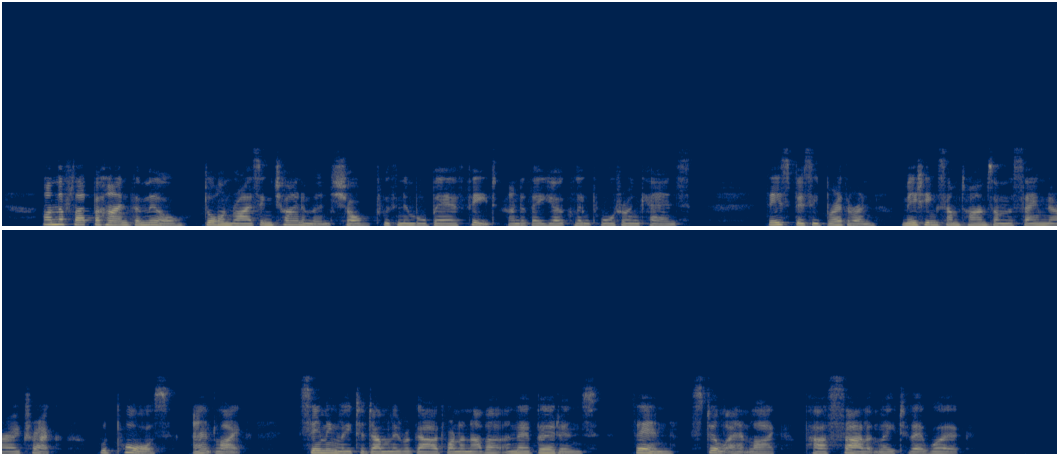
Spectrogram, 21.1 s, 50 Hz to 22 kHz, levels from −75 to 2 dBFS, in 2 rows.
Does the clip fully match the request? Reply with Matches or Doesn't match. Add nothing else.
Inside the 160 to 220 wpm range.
Doesn't match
